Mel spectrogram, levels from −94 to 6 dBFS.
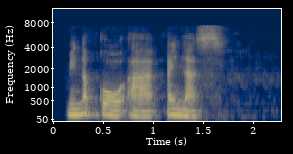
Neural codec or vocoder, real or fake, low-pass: codec, 16 kHz, 4.8 kbps, FACodec; fake; 7.2 kHz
